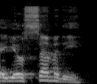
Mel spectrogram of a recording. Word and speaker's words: Yosemite: Do you know how it's pronounced? Yeah, Yosemite.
